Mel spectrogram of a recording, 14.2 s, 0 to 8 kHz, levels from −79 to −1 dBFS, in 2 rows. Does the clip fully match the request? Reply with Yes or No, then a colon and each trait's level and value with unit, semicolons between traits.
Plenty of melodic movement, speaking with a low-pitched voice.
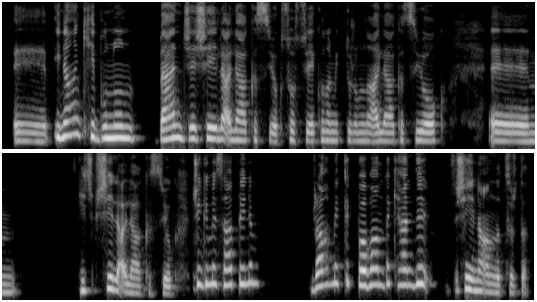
No: wide, 8.7 semitones; high, 200 Hz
